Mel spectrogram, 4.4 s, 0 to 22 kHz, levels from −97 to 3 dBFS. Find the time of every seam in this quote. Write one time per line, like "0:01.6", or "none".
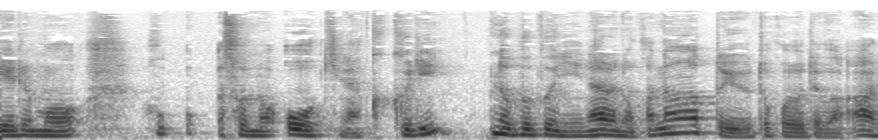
0:02.3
